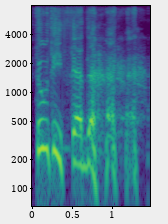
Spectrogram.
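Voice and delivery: Thuthi with a lisped th for s, laughing; lisping. Retold or imitated. Host giggles imitating the lisping voice, Thuthi lisped. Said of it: "What was she saying".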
